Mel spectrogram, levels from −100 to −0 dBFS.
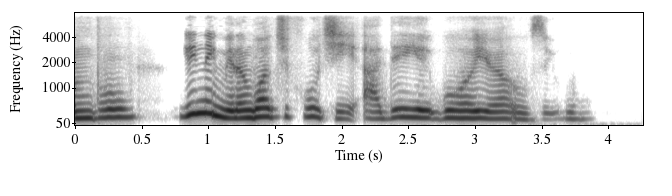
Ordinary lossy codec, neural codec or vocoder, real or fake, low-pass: none; codec, 16 kHz in and 24 kHz out, 0.4 kbps, LongCat-Audio-Codec, four codebook decoder; fake; 7.2 kHz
